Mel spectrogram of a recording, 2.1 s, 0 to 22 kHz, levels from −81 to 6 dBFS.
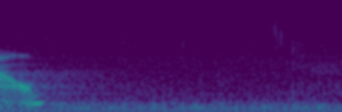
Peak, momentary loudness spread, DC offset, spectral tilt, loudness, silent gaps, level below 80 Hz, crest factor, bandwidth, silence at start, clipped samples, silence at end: -24 dBFS; 17 LU; under 0.1%; -5 dB/octave; -49 LUFS; none; -62 dBFS; 22 dB; 16 kHz; 0 s; under 0.1%; 0 s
